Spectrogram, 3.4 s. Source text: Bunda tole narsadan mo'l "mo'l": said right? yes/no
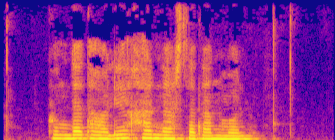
yes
